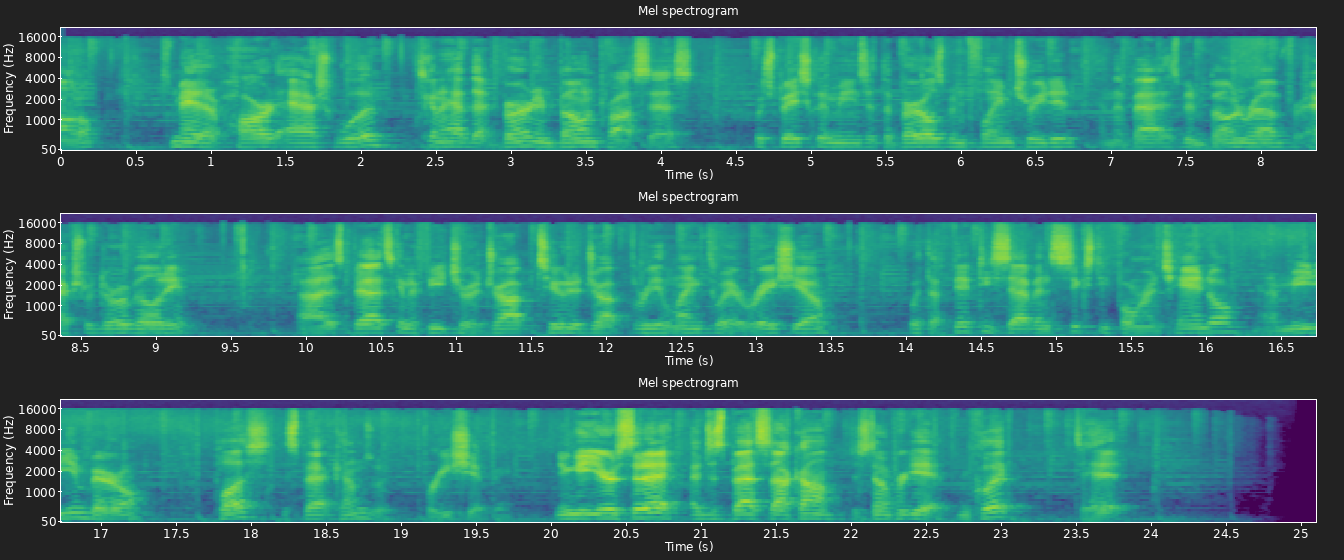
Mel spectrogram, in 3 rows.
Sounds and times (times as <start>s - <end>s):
Speech: 0.0s - 9.2s, 9.9s - 23.9s
Music: 0.0s - 24.9s.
